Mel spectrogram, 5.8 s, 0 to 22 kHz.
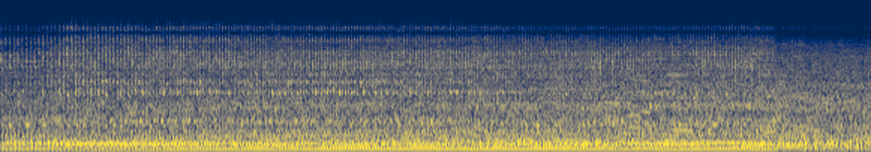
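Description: Farmall 706 Hi-Clear tractor engine running at a steady, loud idle with a deep, even drone throughout, shifting slightly in tone just before the end.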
